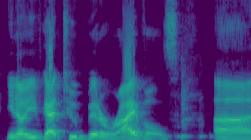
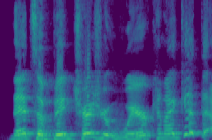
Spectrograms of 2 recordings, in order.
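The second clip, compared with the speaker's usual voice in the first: higher and louder, delighted at the find; light up like you found treasure; thrilled; 9 semitones higher, 3 dB louder than usual. Real, not acted. Finding a rare comic, thrilled.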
